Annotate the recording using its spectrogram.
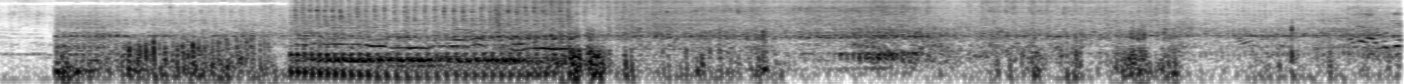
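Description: Royal Enfield Bullet single-cylinder motorcycle engine starting suddenly about half a second in and running. From about three seconds in the bike is being ridden, its engine running under way with rushing air noise.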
